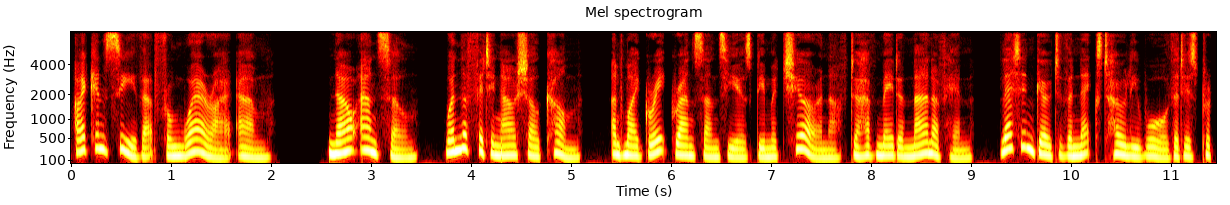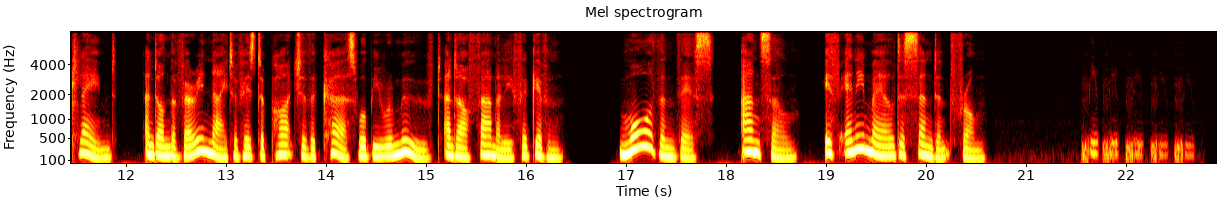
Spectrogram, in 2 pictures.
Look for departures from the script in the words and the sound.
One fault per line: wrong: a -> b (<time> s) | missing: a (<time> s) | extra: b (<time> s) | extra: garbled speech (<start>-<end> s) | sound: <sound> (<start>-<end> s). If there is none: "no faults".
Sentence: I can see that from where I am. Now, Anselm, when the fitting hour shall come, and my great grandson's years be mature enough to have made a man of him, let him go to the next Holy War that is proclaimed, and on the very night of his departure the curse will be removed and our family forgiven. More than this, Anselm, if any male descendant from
sound: laugh (21.6-22.7 s)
